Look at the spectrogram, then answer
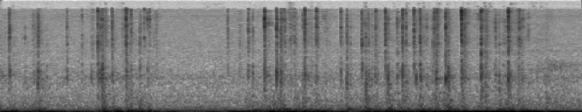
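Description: Someone types an email address on a computer keyboard. The keys clatter in quick, uneven bursts, close and clear, with short pauses and steady background hiss, and no voices.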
